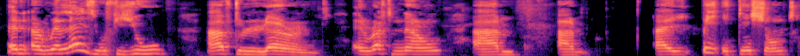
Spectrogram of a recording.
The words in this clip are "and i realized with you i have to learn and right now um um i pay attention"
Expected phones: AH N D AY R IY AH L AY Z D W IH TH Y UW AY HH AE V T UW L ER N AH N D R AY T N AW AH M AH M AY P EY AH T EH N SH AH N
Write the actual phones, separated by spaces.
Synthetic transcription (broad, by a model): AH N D AY R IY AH L AY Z W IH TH Y UW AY HH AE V T UW L ER N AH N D R AY T N AW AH M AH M AY P EY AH T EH N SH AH N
